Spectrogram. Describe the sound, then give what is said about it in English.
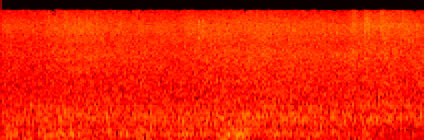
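A heavy storm roars steadily, with low rolling thunder rumbling beneath a constant wash of rain and wind. It is loud, and no one speaks. “Thus speaking, and having carefully shaded his lamp, he hurried me to one of the casements and threw it freely open to the storm.”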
